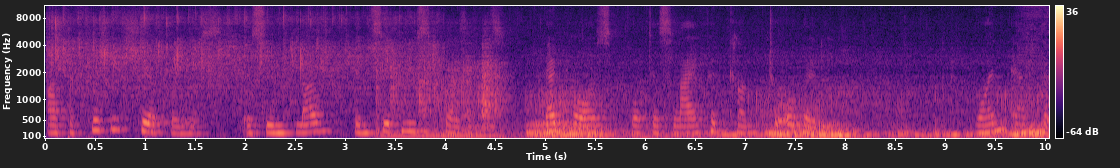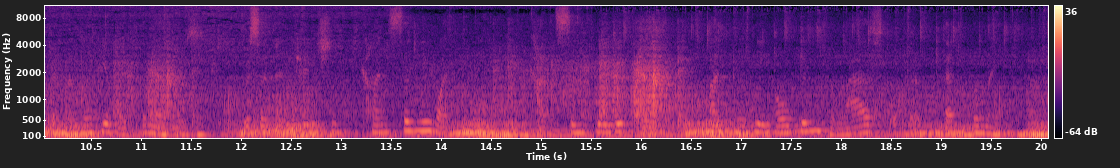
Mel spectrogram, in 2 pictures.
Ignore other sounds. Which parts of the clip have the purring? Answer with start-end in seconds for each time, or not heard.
4.8-20.0.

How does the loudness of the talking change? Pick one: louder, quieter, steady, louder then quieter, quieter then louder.
steady.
